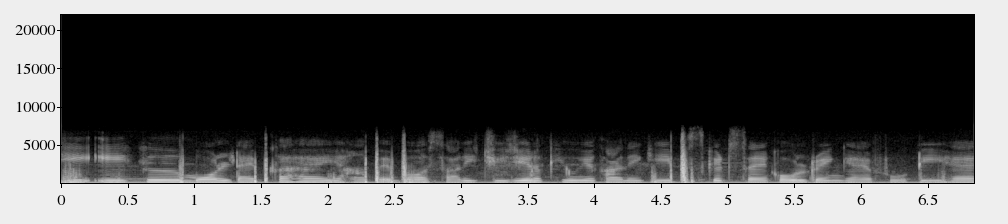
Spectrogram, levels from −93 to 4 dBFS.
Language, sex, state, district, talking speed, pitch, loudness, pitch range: Hindi, female, Punjab, Pathankot, 210 wpm, 210 Hz, -23 LUFS, 200-225 Hz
